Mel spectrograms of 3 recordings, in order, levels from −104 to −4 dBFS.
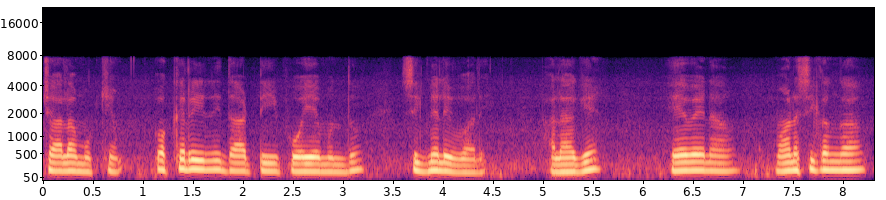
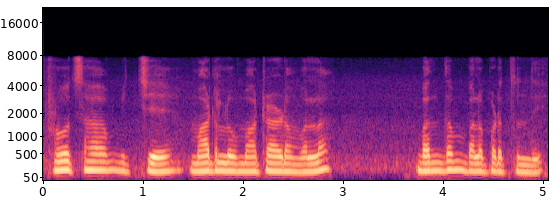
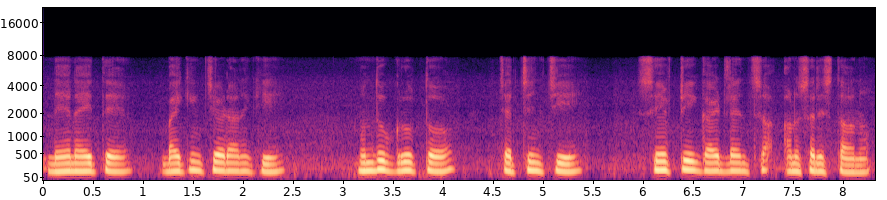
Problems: none marked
